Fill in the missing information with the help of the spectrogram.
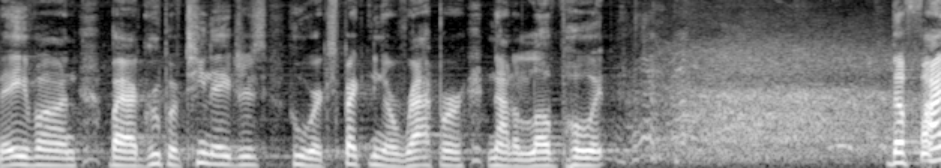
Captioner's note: laughter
